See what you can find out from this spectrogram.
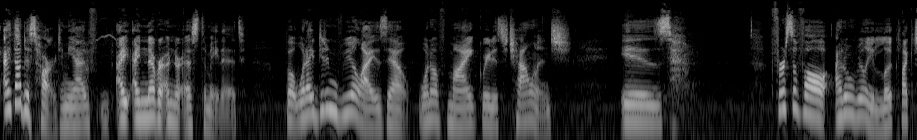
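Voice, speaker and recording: Reflective woman telling work stories. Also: medium pitch. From China. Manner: reflective, frequent restarts and soft laughs. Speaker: podcast guest, former government relations head. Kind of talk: conversational interview storytelling.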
